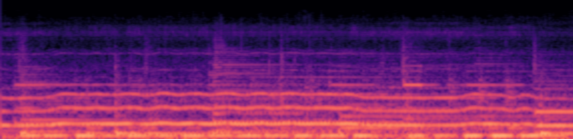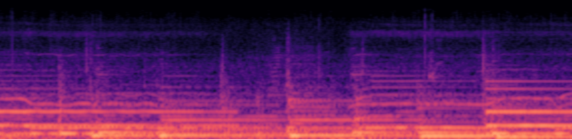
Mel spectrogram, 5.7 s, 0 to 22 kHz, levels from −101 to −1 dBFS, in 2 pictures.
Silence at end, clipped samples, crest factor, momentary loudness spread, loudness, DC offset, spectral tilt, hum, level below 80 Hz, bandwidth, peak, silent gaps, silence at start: 0 s; under 0.1%; 12 dB; 4 LU; -26 LUFS; under 0.1%; -10 dB/octave; none; -38 dBFS; 4.9 kHz; -12 dBFS; none; 0 s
